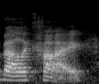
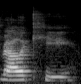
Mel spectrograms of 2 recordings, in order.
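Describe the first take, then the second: First: The name ends with a 'kai' sound. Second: The name ends with a 'kee' sound. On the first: This is the speaker's own habitual way of saying it. The speaker calls it wrong. "I call it Valakai" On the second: This is the official way to say the name. The speaker calls it right. "I know it's pronounced Valaki"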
